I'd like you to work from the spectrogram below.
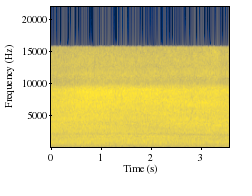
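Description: Seashore water rushing in a dense, steady roar, loud and continuous like surf washing in, with no voices heard.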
